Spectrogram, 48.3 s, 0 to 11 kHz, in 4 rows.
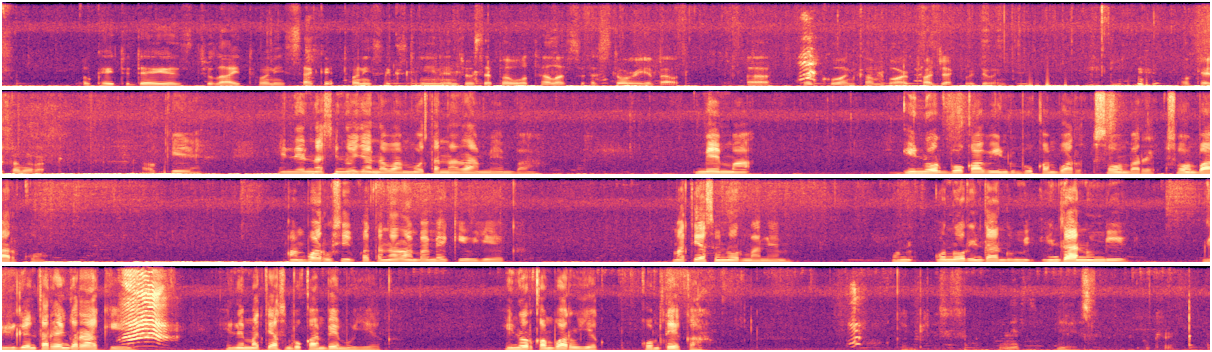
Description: Brem, Qkuan Kambuar dialect
digital wav file recorded on Zoom H2n digital recorder
Sabente, Madang Province, Papua New Guinea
